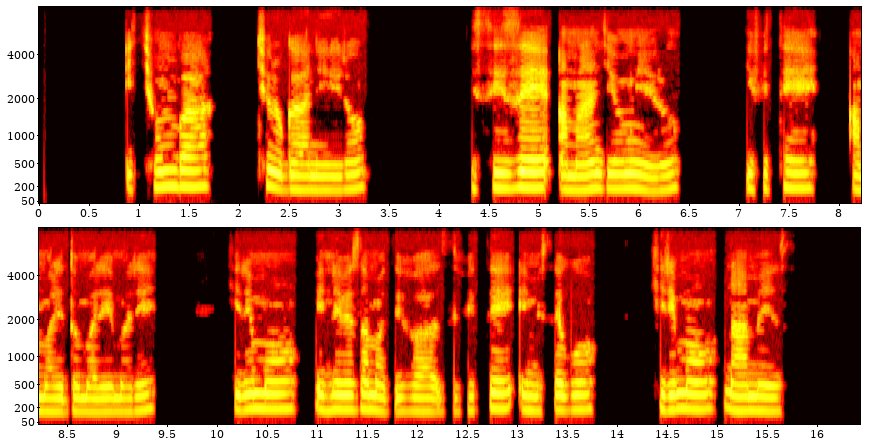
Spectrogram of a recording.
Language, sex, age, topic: Kinyarwanda, female, 18-24, finance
